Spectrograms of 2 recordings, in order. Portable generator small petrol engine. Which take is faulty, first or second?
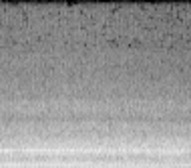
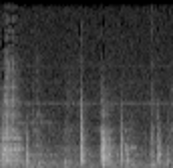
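second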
